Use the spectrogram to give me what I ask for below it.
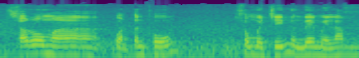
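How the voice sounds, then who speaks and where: A man showing an air cooler in a casual walkthrough, halting with fillers and counting parts aloud. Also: on the high side, fairly even intonation. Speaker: salesman demonstrating an air cooler. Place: large tiled showroom indoors. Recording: echoey room with loud fan noise.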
